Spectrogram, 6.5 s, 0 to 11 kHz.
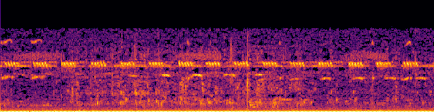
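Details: Cricket calling in the wilderness of eastern Botswana, Africa, recorded 21 May 16 at 2:30 am; high, even chirps repeated about twice a second with a fainter lower trill beneath, over a steady low hum and scattered soft clicks.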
